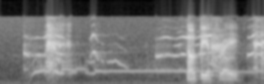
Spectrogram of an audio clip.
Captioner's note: wolf yelping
